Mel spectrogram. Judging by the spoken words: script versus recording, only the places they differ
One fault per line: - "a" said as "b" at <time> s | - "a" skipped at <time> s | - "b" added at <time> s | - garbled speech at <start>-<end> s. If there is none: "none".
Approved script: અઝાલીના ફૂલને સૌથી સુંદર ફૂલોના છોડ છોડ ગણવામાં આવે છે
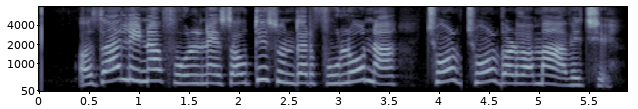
none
